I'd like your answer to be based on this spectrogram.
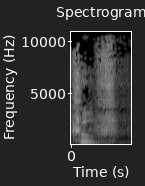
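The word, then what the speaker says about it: Kuf (קוף): Starting at verse 145, this section here is entitled by the Hebrew letter Kuf. It's pronounced Kuf.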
